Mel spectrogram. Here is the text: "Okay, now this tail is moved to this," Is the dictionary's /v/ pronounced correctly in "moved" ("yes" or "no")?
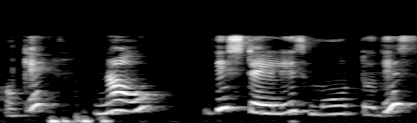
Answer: no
